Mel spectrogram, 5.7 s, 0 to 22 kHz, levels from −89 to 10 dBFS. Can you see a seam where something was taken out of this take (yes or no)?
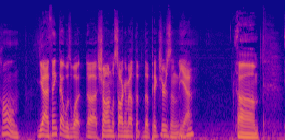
no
